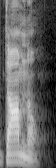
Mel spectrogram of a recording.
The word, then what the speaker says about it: Domhnall: What also like Dominic, is it Dominic Gleeson who plays Schaefer? – Domhnall. I think is how you say his name. I think it's spelled Domhall. Domhnall Gleeson.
